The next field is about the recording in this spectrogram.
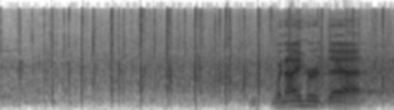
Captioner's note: audience applauds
